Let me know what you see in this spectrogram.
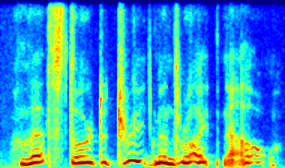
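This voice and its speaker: A woman's high-pitched, wheezy put-on character voice. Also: lively intonation. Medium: read story.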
